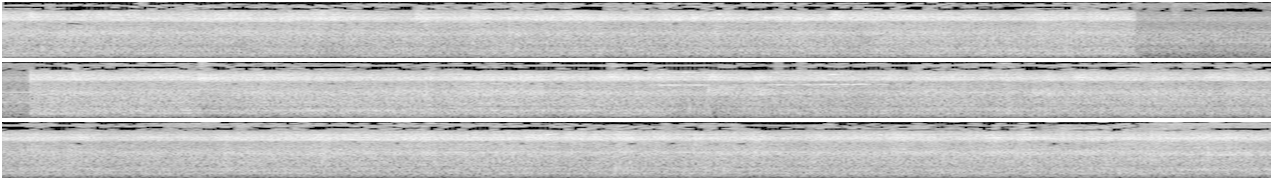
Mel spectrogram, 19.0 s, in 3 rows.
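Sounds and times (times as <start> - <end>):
train cars rolling on rails: 0.0 - 19.0
high-pitched wheel squeal: 5.6 - 11.2.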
